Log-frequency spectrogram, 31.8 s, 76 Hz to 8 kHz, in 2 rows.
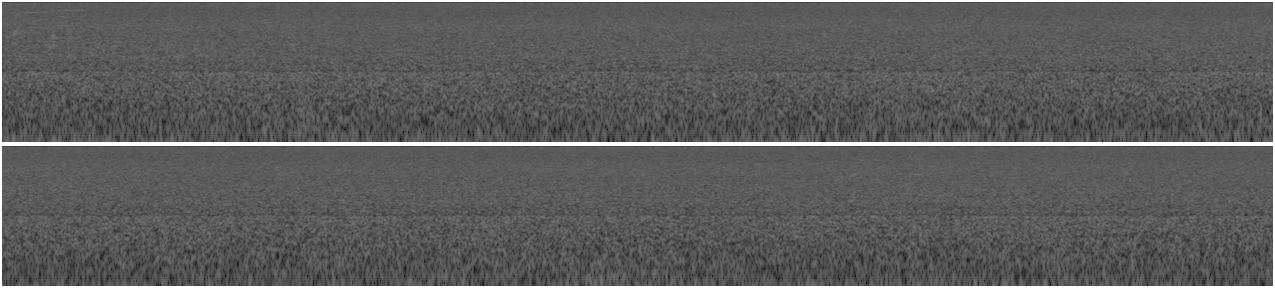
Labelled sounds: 0.7	1.0	killer whale, northern resident, 5.9 to 6.0 kHz

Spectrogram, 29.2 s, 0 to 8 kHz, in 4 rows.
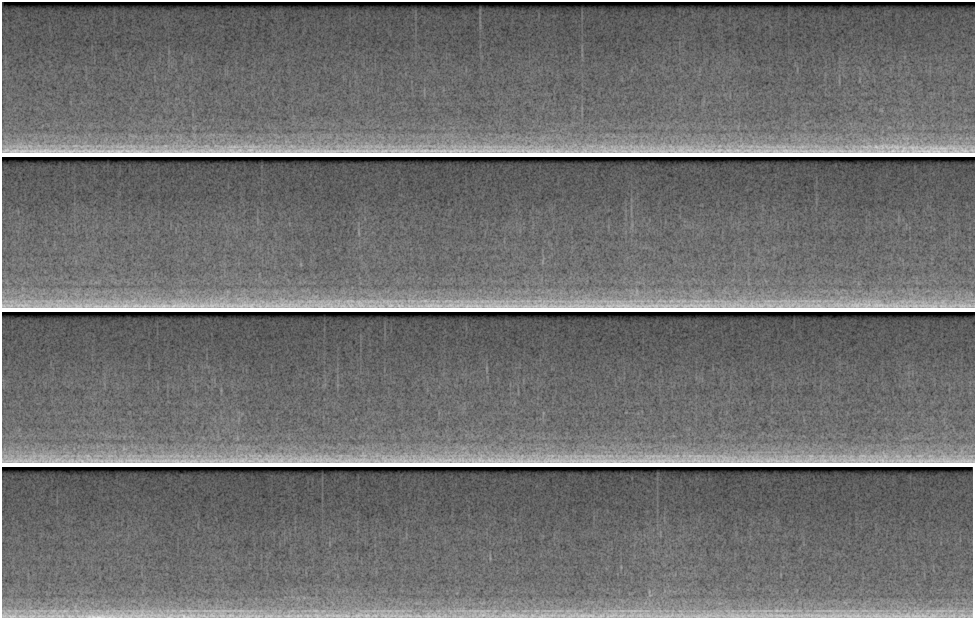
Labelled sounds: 24.0	24.3	humpback whale, 1.0 to 1.2 kHz

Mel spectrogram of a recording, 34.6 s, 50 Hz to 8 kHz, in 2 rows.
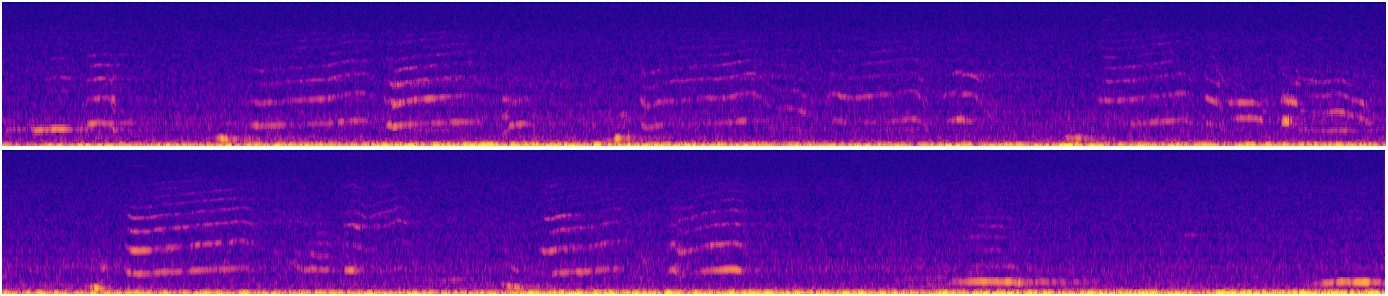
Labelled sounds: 1.0	1.4	humpback whale, 0.86 to 2.2 kHz
3.1	5.8	humpback whale, 0.83 to 3.6 kHz
8.0	11.5	humpback whale, 0.80 to 3.1 kHz
11.9	12.3	humpback whale, 1.4 to 1.9 kHz
13.7	17.1	humpback whale, 0.80 to 3.9 kHz
18.8	22.4	humpback whale, 0.80 to 3.6 kHz
24.0	25.1	humpback whale, 0.86 to 2.1 kHz
25.6	26.6	humpback whale, 0.83 to 2.8 kHz

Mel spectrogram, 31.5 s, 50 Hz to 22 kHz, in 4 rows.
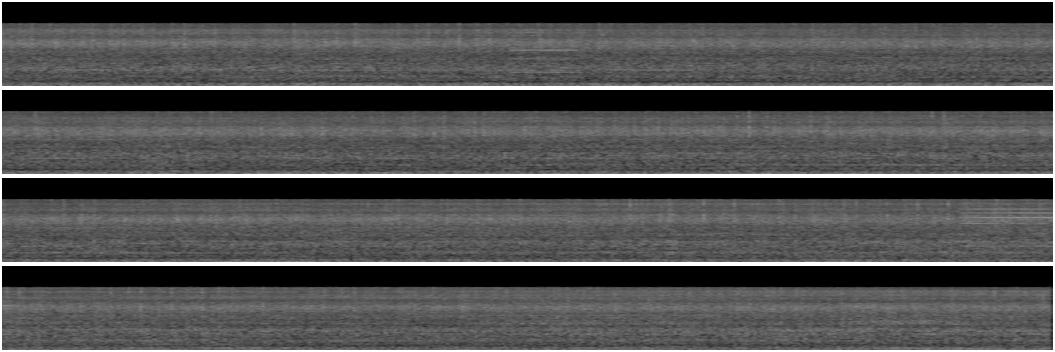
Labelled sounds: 3.8	4.4	killer whale, northern resident, G clan, 2.1 to 2.2 kHz
23.0	23.8	killer whale, northern resident, G clan, 2.4 to 4.9 kHz

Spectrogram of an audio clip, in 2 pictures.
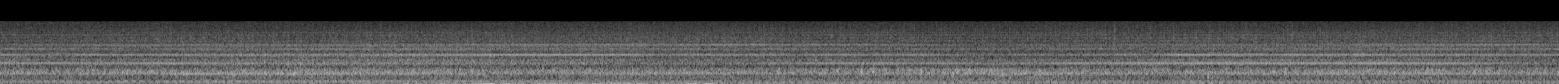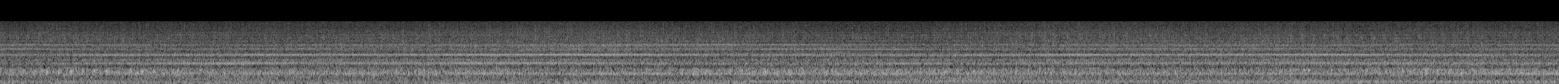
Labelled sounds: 11.7	12.0	vessel noise, 1.4 to 1.6 kHz

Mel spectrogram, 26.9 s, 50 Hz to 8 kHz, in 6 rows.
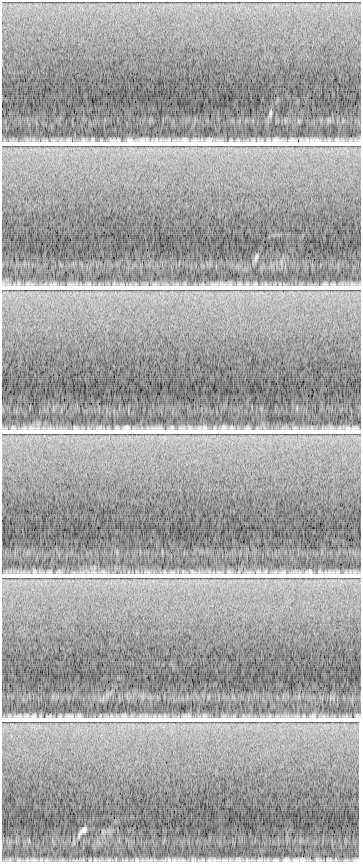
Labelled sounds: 7.7	8.0	humpback whale, 0.99 to 1.2 kHz

